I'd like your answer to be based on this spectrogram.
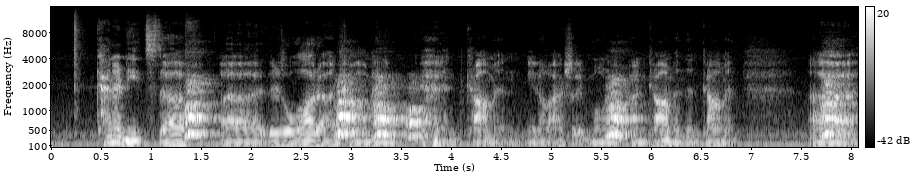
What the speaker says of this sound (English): So I don't know if you can hear my dog barking.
